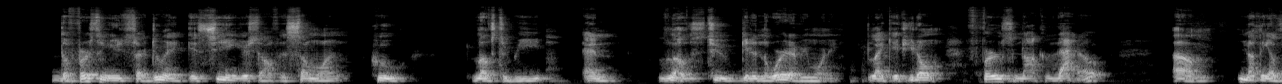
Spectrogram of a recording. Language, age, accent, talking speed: English, 30-49, American, 165 wpm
